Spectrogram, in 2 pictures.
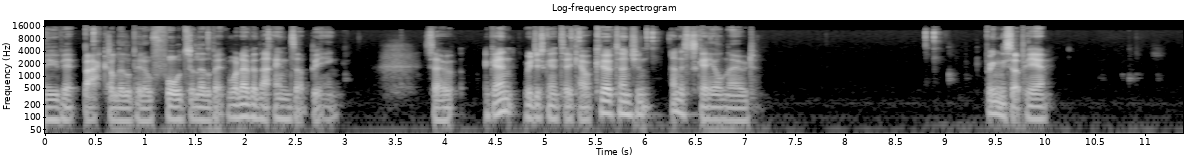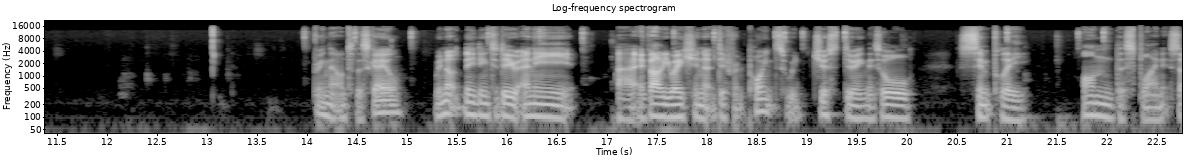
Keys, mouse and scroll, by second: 0.0-0.5 typing, 1.5 right click, 2.1 d, 2.2 d, 2.6-2.9 scroll down 2, 2.9 middle click, 3.7 middle click, 3.9 scroll down 2, 4.1 middle click, 4.6 middle click, 5.2 click, 5.9 shift+click, 6.2 shift+middle click, 6.4 shift+d, 8.9 middle click, 9.3-9.7 scroll up 3, 9.7 middle click, 10.6 scroll down 2, 10.8 middle click, 12.3 middle click, 12.7-13.8 scroll up 2, 13.9-14.4 drag, 15.0-15.7 drag, 16.2-16.7 drag, 16.8 scroll down 2, 17.0 shift+middle click, 17.6-18.0 shift+drag, 18.3 g, 18.9-19.3 drag, 19.7 g, 21.1 shift+middle click, 21.6-21.9 drag, 22.1 g.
